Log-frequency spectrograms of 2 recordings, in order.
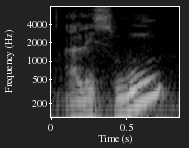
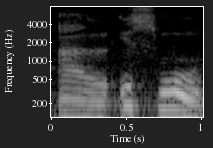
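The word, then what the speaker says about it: الاسم: dalam bahasa Arab adalah alismu kita tidak dibacanya alismu Ya kurang tepat kalau dibacanya itu adalah alismu karena i dari Ismu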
